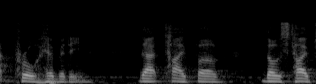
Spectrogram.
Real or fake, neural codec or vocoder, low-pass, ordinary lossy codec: real; none; 7.2 kHz; MP3, 64 kbps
